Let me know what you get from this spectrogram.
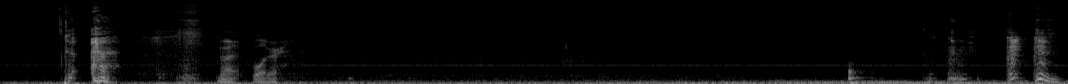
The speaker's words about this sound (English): Great start. It's not a dry cough. Hopefully, I just swallowed some orange the wrong way.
